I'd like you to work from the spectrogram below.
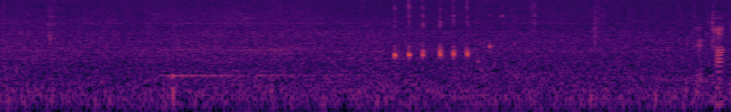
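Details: Two ravens in a tree, first thought to be crows, calling to each other with weird, strange sounds; one gives a quick run of about six short, hollow, knocking notes in under a second over steady background hum and a person talking.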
